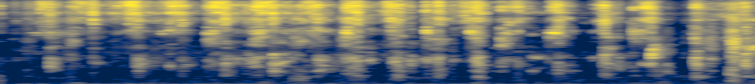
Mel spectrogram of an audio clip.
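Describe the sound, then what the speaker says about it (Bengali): Eggs with salt are whisked briskly in a bowl, making quick, close, rhythmic clicking and scraping against the bowl's sides, continuous and fairly loud with no talk. "ডিমটা ফাটিয়ে নিচ্ছি"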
